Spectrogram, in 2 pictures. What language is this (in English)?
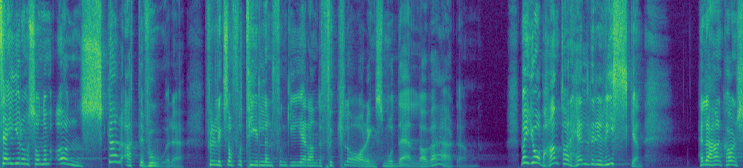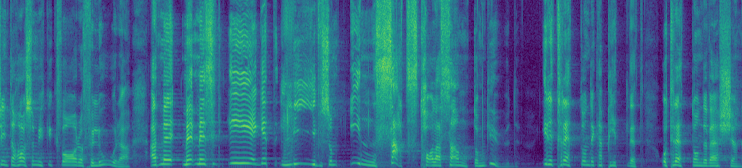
Swedish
